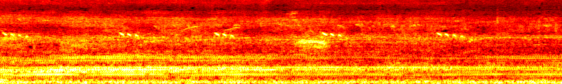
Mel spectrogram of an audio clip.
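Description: A small bird repeating a short, high chirping phrase of three or four quick notes about once a second, over a low rumble of wind and a steady hum.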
